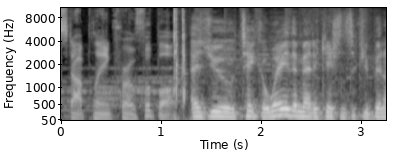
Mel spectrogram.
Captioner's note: mouse clicking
